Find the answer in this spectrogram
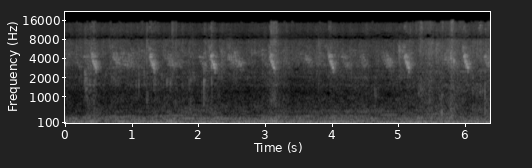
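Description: A bird chirping over and over, one short high call roughly every second.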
